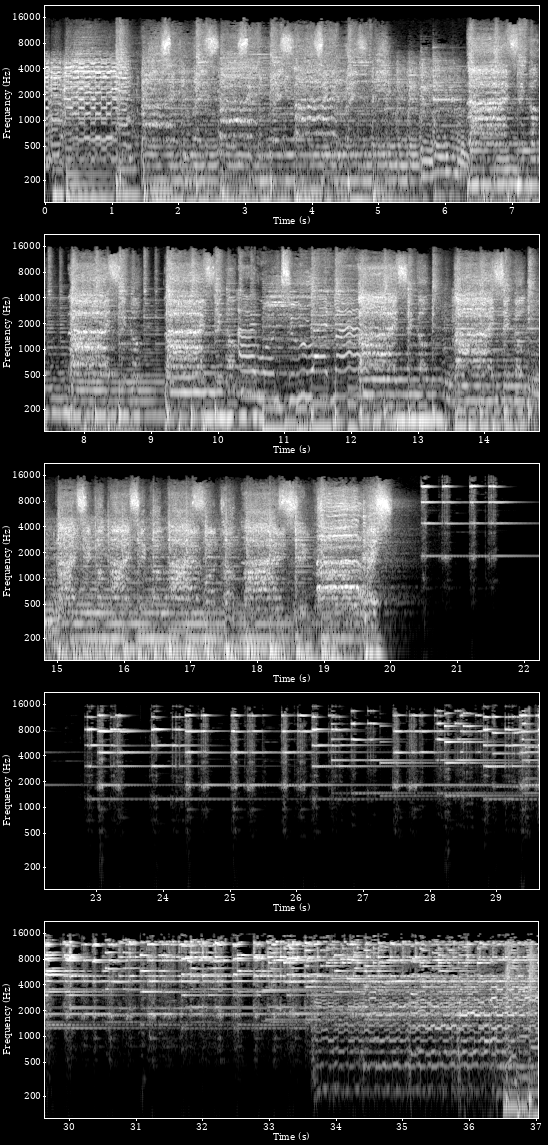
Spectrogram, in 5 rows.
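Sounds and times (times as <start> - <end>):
guitar music: 0.0 - 19.9, 35.1 - 37.0
rock music with heavy bass: 0.0 - 20.0, 36.5 - 37.0
bicycle bells ringing: 20.2 - 37.0.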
